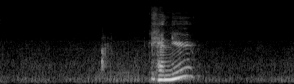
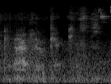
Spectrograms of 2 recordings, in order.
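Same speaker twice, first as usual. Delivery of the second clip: breathy whisper to the cat; 22 dB quieter, faster than usual. Real, not acted. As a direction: whisper the request for kisses.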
